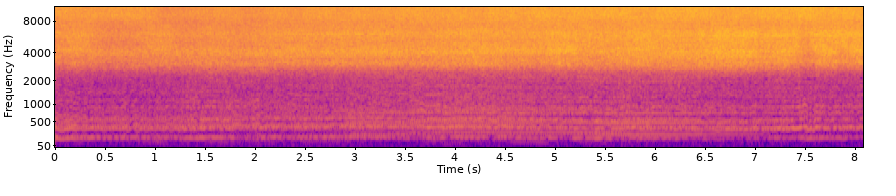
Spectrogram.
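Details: Male orchid bees, wild, gathering scents at a paper towel on a forest limb, Barro Colorado Island; continuous low humming drone with several wobbling overtones, beneath a constant bright hiss.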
